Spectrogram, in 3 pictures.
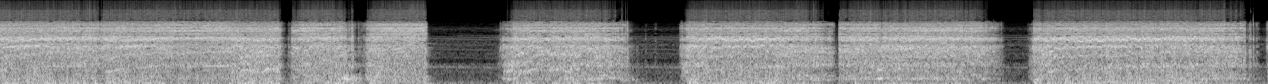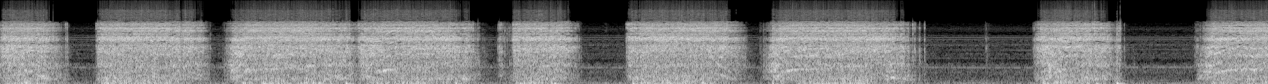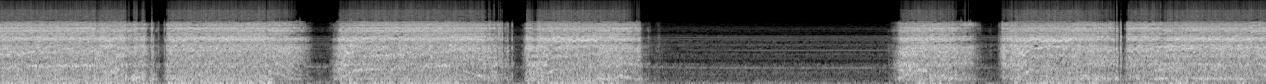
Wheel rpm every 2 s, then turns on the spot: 180, 160, 60, 90, 110, 130, 60, 100, 100, 80, 100, 30, 90, 140, 120, 70, 0, 50, 120.
none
